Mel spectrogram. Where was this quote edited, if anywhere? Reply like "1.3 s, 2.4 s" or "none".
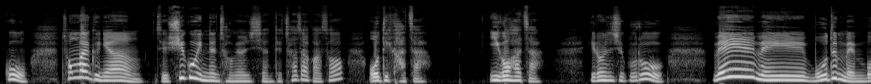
1.5 s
